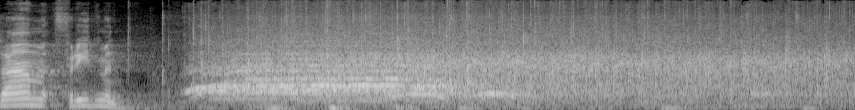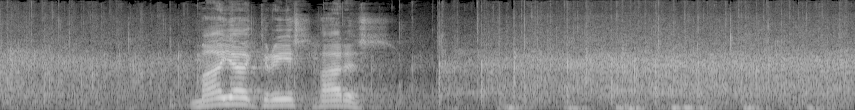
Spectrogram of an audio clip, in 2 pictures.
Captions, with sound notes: Sam Freedman. (AUDIENCE APPLAUDING) Maya Grace Harris. (AUDIENCE APPLAUDING)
